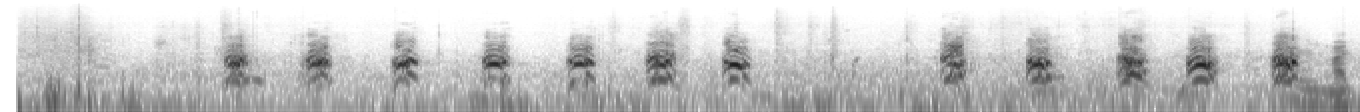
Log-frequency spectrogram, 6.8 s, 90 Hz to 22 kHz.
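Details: Patterdale terriers, including a 10-week-old puppy on its first hunt with dogs of 5 and 10 months, barking at an armadillo found in a hole; a steady run of sharp barks, about two per second, with brief voices at the start.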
